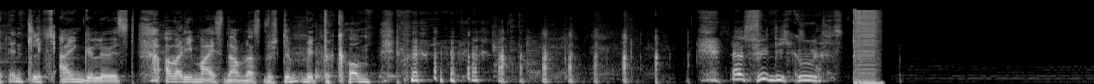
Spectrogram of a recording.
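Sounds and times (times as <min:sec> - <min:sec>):
speech: 0:00.0 - 0:05.1, 0:07.3 - 0:08.6
laughter: 0:02.9 - 0:07.3
bumblebee buzzing around the studio: 0:08.5 - 0:10.9.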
